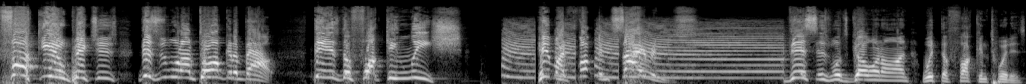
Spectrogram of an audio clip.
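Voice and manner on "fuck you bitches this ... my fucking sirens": full-on, high, raw screaming rant. Speaker on the mic stops watching what he says: screaming into the mic. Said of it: "Sorry for screaming in the mic".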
